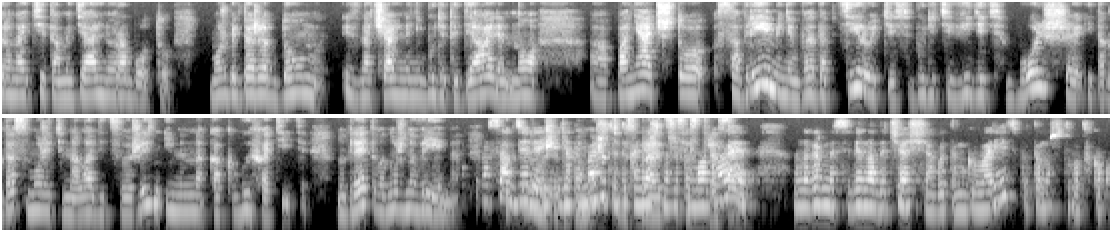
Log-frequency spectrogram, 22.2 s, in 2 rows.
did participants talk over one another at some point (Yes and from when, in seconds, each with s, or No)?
Yes, from 16.1 s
